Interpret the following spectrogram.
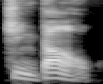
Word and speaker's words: Qingdao: Now it would be spelled with a Q instead of the old Wade Giles transliteration of Tsingtao. It's Qingdao.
